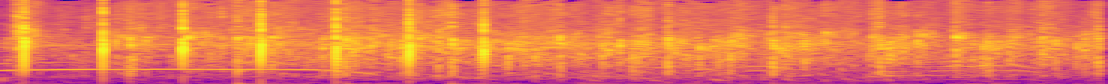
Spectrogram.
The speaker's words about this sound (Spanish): un aplauso.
